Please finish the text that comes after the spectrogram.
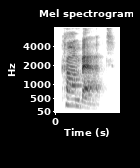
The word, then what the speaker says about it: combat: levels of stress so the first one combat it has the primary syllable on the first syllable and the second syllable is secondary so both of these contain a full vowel there's no schwa combat combat this one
